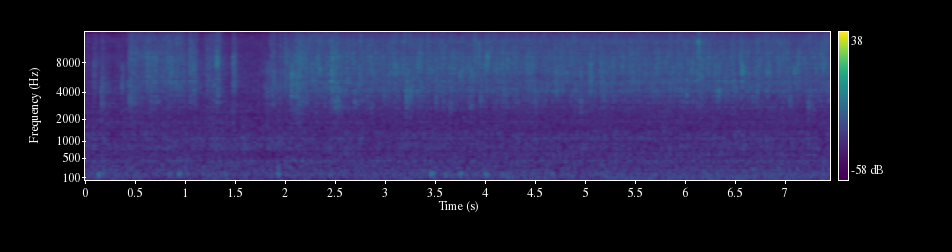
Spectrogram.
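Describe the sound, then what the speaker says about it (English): Tap water runs steadily into a sink to wet cake strips, a close, continuous splashing stream that briefly dips near the start before flowing evenly to the end. "We're gonna get out our cake strips and we're gonna wet them"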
